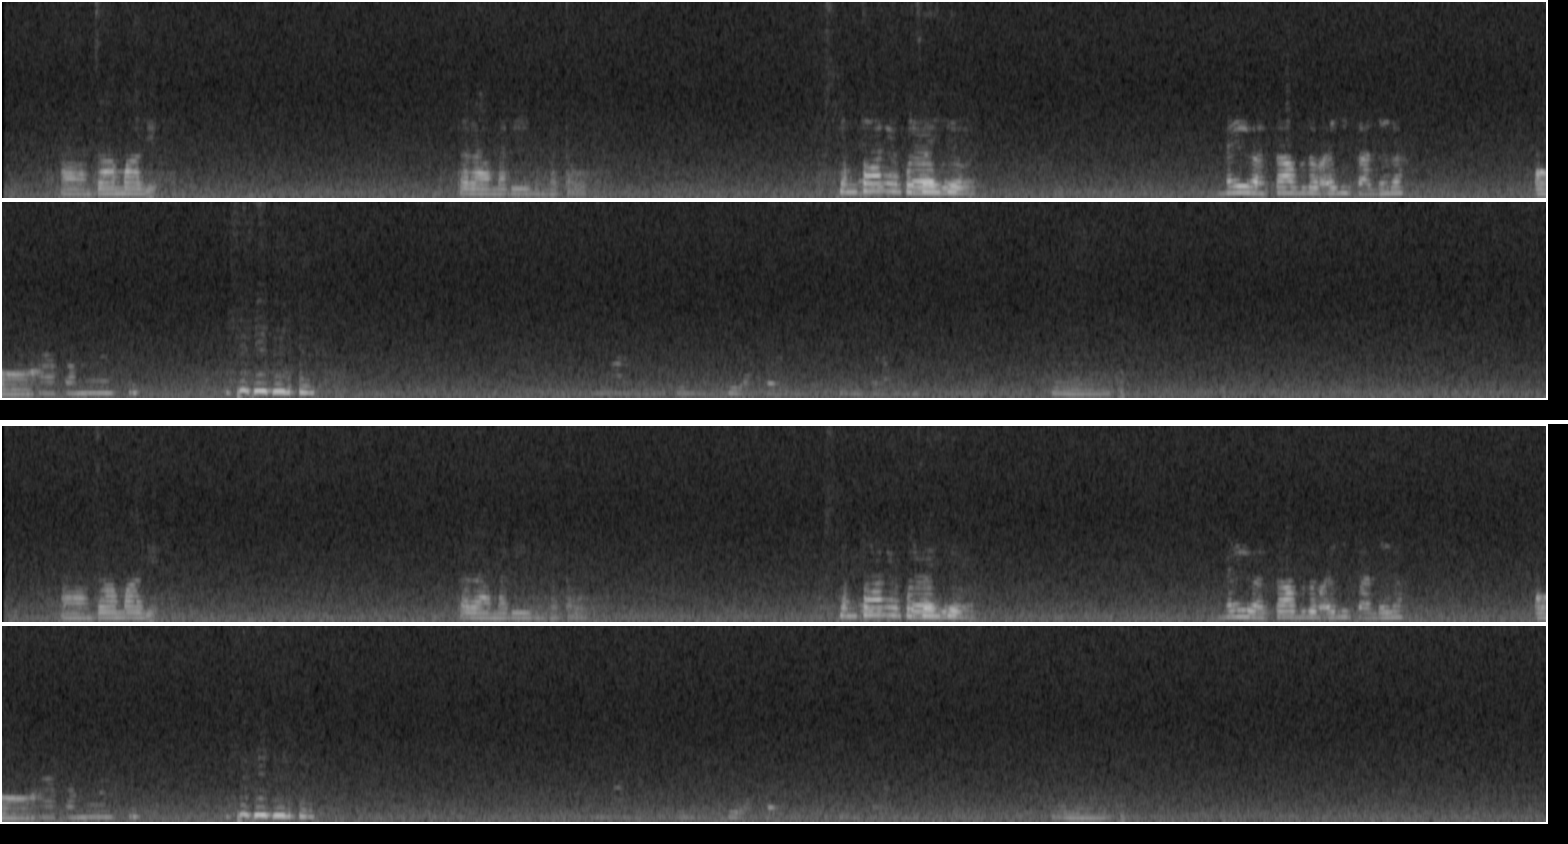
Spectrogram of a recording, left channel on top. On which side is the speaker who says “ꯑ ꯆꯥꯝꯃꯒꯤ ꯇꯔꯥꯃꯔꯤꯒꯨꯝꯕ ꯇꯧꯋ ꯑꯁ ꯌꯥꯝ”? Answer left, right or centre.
Left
